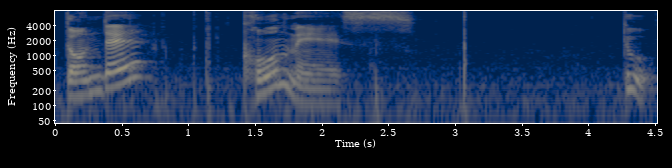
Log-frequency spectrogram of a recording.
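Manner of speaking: slow and split up for learners; slow quiz question. Shown as a demonstration. Teacher quizzing students, slow and split up. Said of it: "I am going to ask some questions".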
